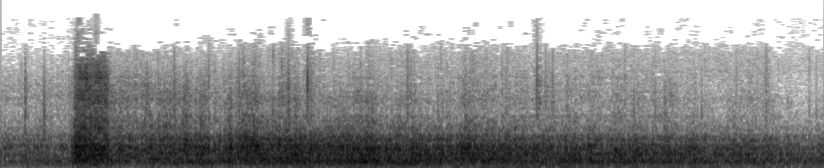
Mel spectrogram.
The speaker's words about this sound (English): Well, the storm seems to be subsiding somewhat, sir. It may be just a temporary lull, but in case it's a real break, we're going to take advantage of it.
